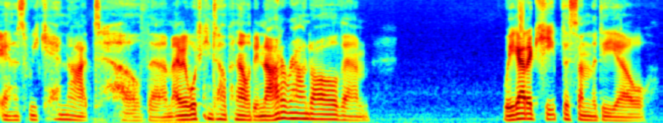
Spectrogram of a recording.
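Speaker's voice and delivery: hushed whisper. Voicing a character pulling Anise aside to tell her privately: whispering in character. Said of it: "whispering to her".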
